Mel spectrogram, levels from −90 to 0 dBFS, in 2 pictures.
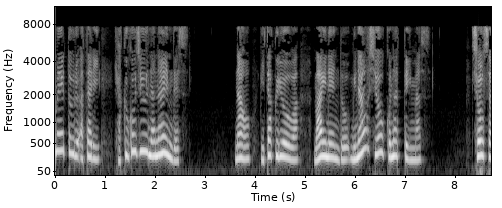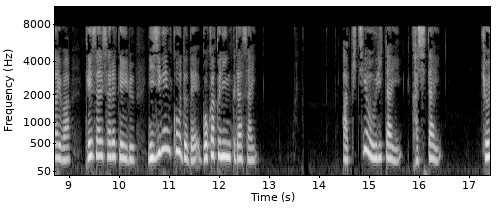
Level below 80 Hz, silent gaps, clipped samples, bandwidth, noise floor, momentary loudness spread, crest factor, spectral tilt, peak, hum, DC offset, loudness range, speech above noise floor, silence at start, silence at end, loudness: -54 dBFS; 13.70-13.77 s; under 0.1%; 8 kHz; -69 dBFS; 13 LU; 18 dB; -4.5 dB/octave; 0 dBFS; none; under 0.1%; 5 LU; 53 dB; 0 s; 0 s; -17 LUFS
